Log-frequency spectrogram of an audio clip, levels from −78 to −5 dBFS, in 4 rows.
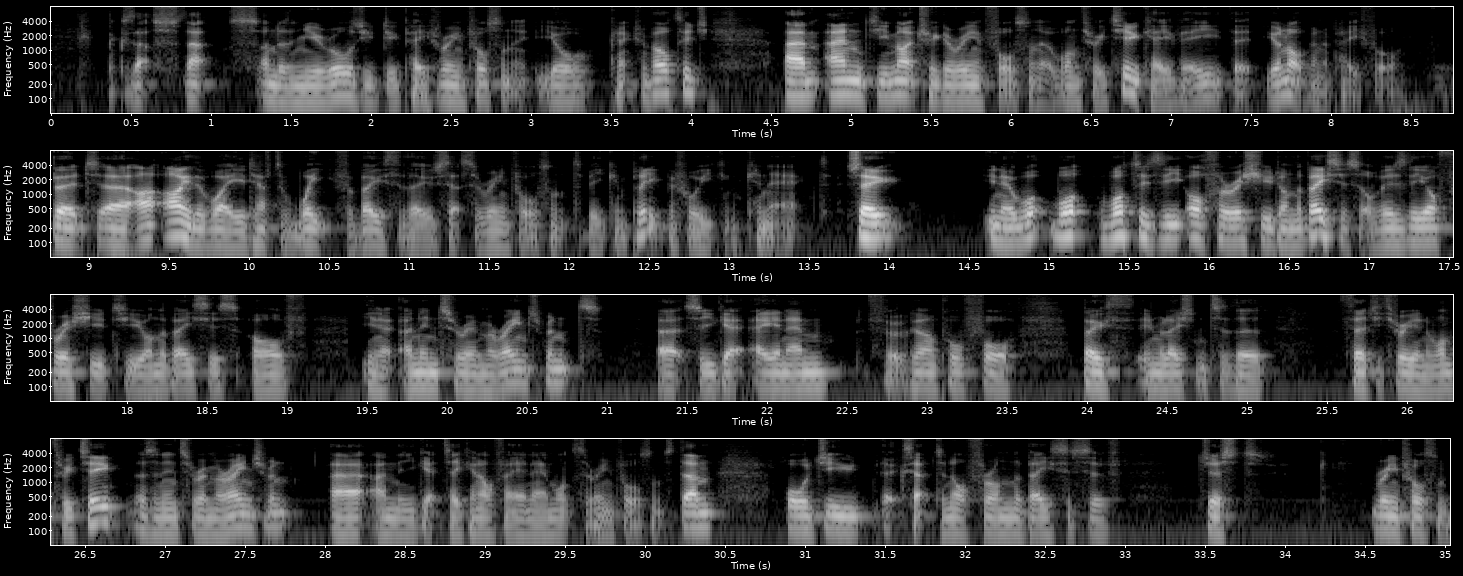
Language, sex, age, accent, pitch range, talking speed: English, male, 40-59, British, 90-105 Hz, 220 wpm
